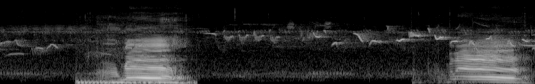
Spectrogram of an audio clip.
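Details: Cows in the morning, dozens of them walking from the field back to the pen, let out two full, deep moos roughly three seconds apart while birds chatter in the background.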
